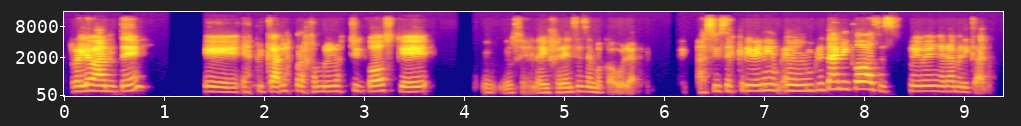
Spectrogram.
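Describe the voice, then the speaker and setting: A woman English teacher, giving a conversational online training talk full of fillers and tag questions. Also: fairly high pitch.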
